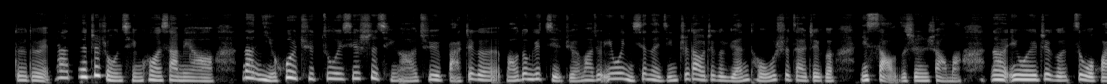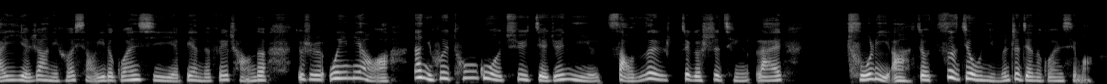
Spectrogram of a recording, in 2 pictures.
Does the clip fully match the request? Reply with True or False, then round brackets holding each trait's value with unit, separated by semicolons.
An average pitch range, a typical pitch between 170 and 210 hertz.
True (4.9 semitones; 195 Hz)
